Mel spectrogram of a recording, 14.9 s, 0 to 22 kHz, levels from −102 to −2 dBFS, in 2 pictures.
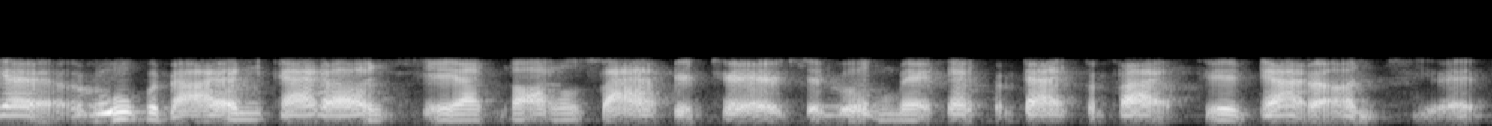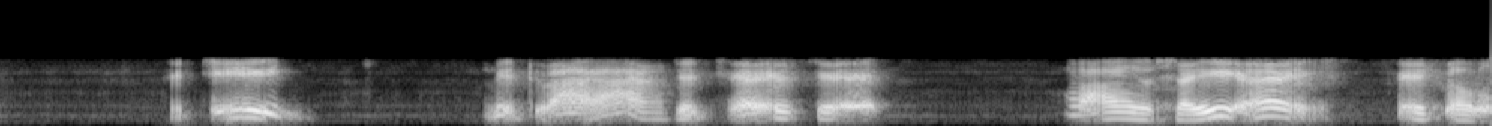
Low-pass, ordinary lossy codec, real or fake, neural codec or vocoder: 3.6 kHz; none; fake; autoencoder, 22.05 kHz, a latent of 192 numbers a frame, VITS, trained on one speaker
